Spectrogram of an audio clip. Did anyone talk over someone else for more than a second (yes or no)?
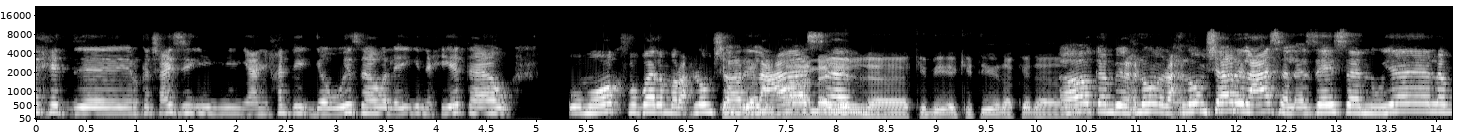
yes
